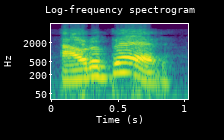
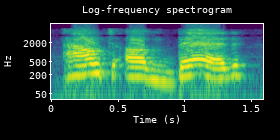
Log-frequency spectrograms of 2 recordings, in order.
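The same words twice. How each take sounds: First: The words are squeezed together into a reduced form. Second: Each word is said separately and in full.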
